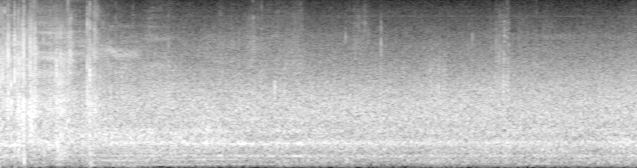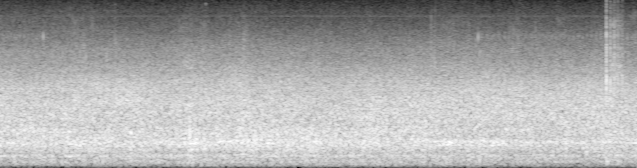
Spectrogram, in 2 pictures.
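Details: Honey bees at a hive with many dead bees out front after four days of rain, checked for sickness; a steady, dense mid-pitched hum runs throughout, with brief louder rustles and knocks at the start.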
